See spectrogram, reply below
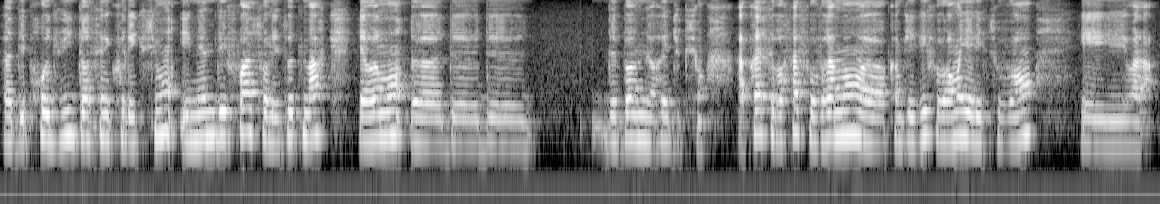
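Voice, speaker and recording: A young woman talks through a makeup haul in a casual, rambling way, with a slightly low voice. She hesitates often, restarts her sentences and gushes over the packaging. Faint kitchen clatter is heard in the background. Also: a little hiss or hum, low-quality recording. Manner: hesitant, many fillers and restarts; enthusiastic about packaging. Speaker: beauty vlogger.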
